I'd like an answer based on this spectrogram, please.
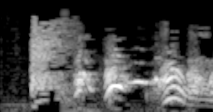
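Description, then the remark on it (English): A dog named King lets out a quick run of sharp, yelping barks, fairly loud, three or four rising-and-falling cries in about two seconds, startled by a firecracker set off to celebrate New Year's; no clear bang is heard before them. “Well, I've never seen a dog yet that wasn't afraid of firecrackers.”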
